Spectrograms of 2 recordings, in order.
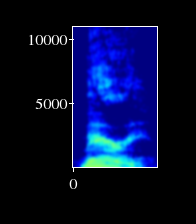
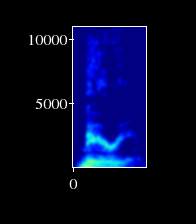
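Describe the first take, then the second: First: The name is said louder. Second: The name is whispered softly.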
